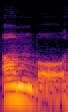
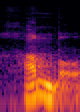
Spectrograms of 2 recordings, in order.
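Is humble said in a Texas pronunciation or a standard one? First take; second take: Texas; standard. First: It is said with a local Texas pronunciation. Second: It is said with a standard, non-local pronunciation. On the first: The speaker calls it wrong. "They say humble here in, in Texas" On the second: The speaker calls it right. "But it's humble"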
